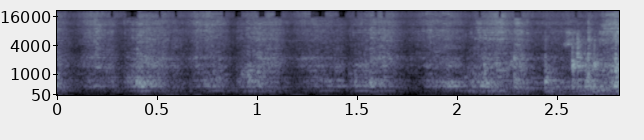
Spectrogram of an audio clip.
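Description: A utensil scrapes crumbs off the bottom of a gravy pan in repeated rough, rasping back-and-forth strokes, close and fairly loud.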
